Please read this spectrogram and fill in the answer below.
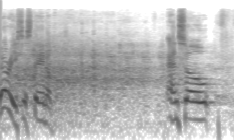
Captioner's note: laughter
